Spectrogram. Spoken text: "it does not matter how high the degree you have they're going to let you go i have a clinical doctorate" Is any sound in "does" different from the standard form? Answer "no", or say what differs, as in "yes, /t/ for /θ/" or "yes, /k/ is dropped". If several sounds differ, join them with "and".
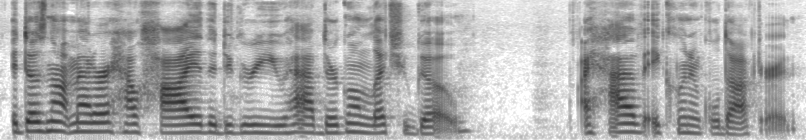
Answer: no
